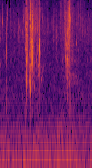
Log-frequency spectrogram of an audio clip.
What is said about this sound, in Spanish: ni siquiera el sonido del agua al romper la tensión por un objeto evitan que hunda el saco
